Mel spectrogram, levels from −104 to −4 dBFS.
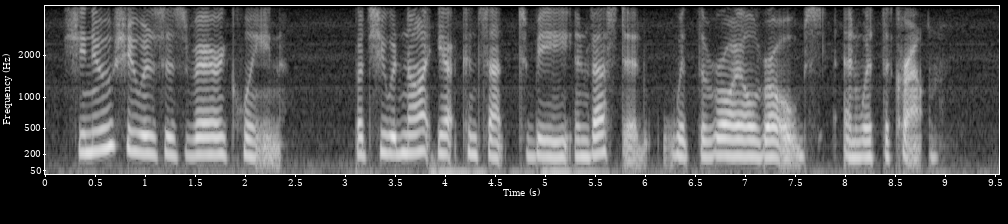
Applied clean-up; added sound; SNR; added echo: none; none; none; none.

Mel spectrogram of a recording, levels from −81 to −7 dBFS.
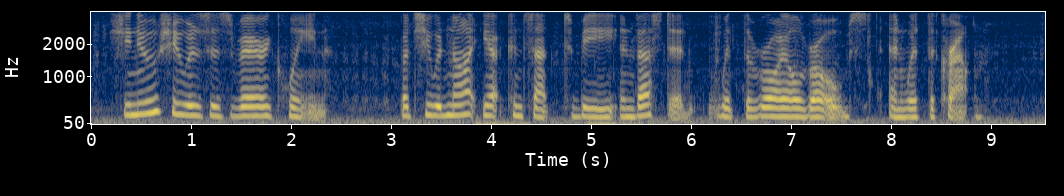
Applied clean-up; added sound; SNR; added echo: none; Dog; 18 dB; none.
